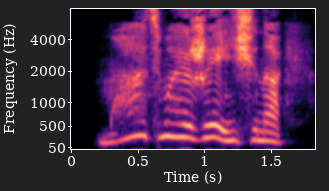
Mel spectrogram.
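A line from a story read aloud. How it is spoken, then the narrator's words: Breathless exhale. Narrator (Russian): выдохнула я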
